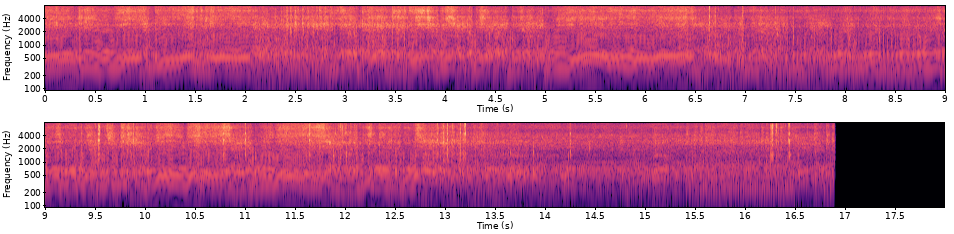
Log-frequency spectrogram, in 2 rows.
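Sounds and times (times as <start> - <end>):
motorcycle knocking over bumps: 0.0 - 14.0
motorcycle engine revving: 0.0 - 16.9.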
